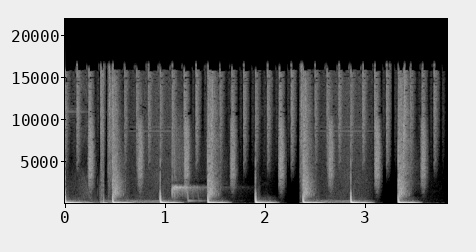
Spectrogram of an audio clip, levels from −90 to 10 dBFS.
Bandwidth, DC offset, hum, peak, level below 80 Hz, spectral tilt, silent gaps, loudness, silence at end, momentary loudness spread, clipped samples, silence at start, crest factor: 17.5 kHz; under 0.1%; none; 0 dBFS; -16 dBFS; -4.5 dB/octave; none; -17 LUFS; 0.1 s; 4 LU; under 0.1%; 0 s; 14 dB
